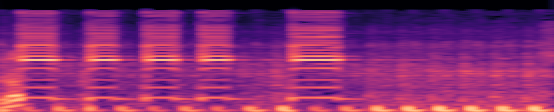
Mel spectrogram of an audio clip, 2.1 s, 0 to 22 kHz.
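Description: Honda CB350RS's electric disc horn sounding in five quick toots, all within the first second and a half, quite loud, over the 348 cc single-cylinder engine idling with a steady low pulse.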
